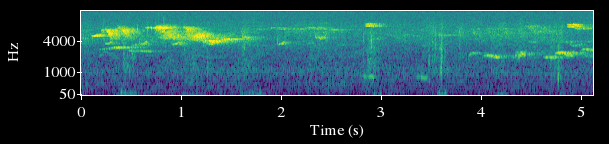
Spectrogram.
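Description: Footsteps on a dirt woodland path, soft and evenly paced, with birds singing: a burst of high chirping song in the first second and a shorter call near the end.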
